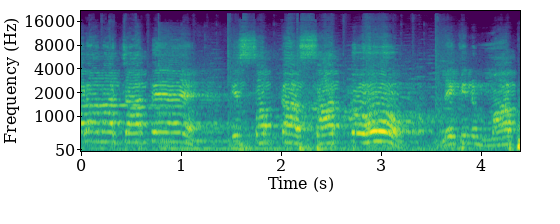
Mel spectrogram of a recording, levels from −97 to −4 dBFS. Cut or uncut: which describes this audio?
uncut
